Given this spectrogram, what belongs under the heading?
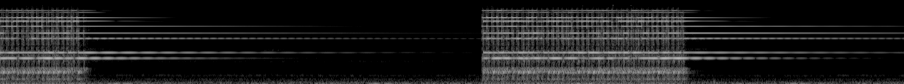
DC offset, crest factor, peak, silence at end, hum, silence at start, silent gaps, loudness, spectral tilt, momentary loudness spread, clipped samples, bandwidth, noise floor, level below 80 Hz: under 0.1%; 16 dB; -6 dBFS; 0.05 s; none; 0 s; none; -17 LUFS; 2 dB/octave; 22 LU; under 0.1%; 17.5 kHz; -51 dBFS; -52 dBFS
